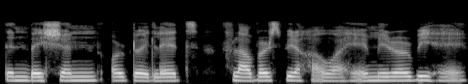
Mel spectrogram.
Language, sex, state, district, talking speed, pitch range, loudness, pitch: Hindi, female, Arunachal Pradesh, Longding, 130 wpm, 170-180 Hz, -15 LUFS, 180 Hz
